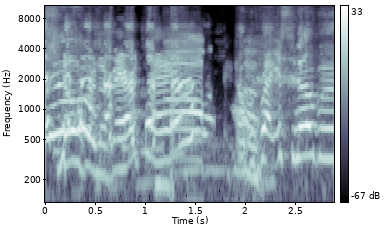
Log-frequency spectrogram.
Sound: group laughing

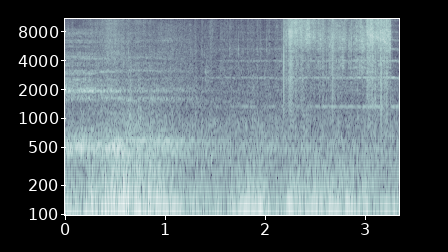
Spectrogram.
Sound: wind howling; electricity fizzes

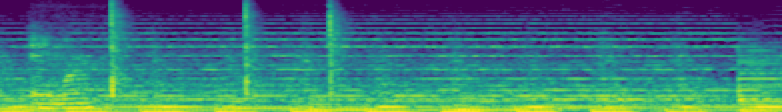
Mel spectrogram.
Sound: board clapping

